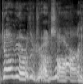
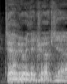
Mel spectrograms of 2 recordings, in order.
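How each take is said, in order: First: High, loud, slow strained growl with a laugh; Batman voice. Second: Batman voice. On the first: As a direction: shout it as an over-the-top Batman. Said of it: "how did Batman find his voice". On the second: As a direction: deliver it gruff after clearing the throat. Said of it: "a lump in his throat". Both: Retold or imitated.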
